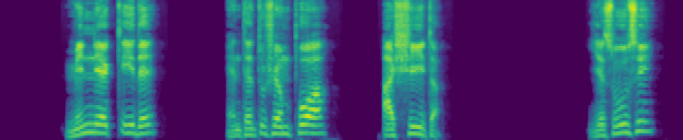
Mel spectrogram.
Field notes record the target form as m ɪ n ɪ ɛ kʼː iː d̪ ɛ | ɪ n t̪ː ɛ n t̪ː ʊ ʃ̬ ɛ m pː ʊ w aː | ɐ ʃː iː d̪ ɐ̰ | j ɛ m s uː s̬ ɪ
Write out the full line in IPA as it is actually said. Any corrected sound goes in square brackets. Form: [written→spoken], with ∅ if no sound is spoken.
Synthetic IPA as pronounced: m ɪ [n→nː] ɪ ɛ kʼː iː d̪ ɛ | ɪ n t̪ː ɛ n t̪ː ʊ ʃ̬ ɛ m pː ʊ w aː | ɐ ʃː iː [d̪→t̪] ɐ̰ | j ɛ [m→∅] s uː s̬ ɪ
